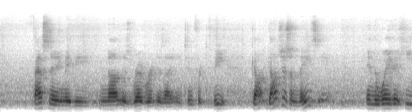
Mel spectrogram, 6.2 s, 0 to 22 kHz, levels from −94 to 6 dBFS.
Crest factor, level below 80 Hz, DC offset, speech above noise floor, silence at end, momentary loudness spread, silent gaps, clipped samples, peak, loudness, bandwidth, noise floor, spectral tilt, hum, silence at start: 18 dB; under -90 dBFS; under 0.1%; 24 dB; 0 s; 14 LU; none; under 0.1%; -6 dBFS; -23 LUFS; 10 kHz; -46 dBFS; -5 dB/octave; none; 0 s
